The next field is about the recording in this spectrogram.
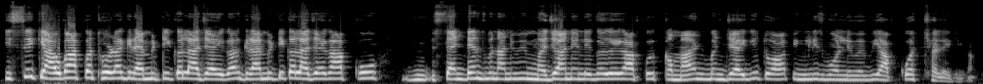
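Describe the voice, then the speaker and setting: Indian woman vlogging, fairly high voice, halting english w hindi mixed in, dry close mic. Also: fairly even intonation, dry recording. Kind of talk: casual vlog.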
